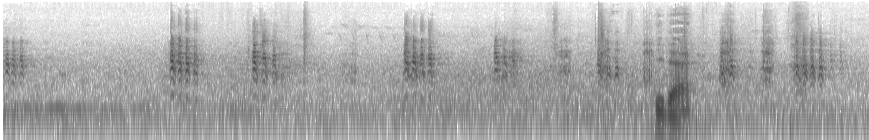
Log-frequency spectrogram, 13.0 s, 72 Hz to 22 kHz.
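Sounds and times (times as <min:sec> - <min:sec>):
gull alarm calls: 0:00.1 - 0:00.5, 0:02.5 - 0:03.1, 0:03.8 - 0:04.4, 0:06.0 - 0:06.6, 0:07.4 - 0:12.7.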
